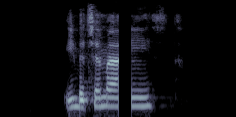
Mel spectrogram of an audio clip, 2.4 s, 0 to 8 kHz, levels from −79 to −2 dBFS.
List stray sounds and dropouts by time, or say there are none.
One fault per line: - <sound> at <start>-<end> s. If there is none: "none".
- dropout at 1.2-1.3 s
